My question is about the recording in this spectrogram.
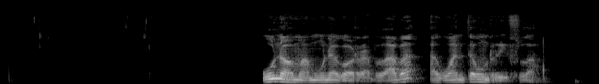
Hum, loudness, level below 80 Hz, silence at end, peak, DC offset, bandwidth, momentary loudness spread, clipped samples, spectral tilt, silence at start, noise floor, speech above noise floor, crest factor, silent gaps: none; -27 LUFS; -68 dBFS; 0.6 s; -8 dBFS; under 0.1%; 11 kHz; 13 LU; under 0.1%; -6 dB/octave; 2.65 s; -75 dBFS; 49 dB; 22 dB; none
